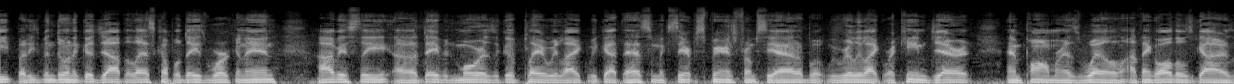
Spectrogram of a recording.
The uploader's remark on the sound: live from Buccaneers Training Camp on Tuesday morning.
